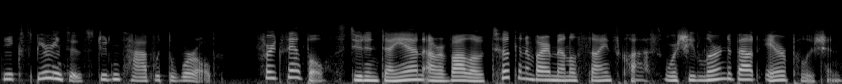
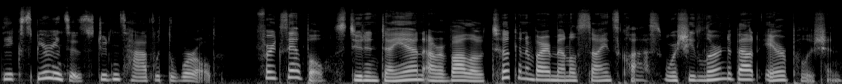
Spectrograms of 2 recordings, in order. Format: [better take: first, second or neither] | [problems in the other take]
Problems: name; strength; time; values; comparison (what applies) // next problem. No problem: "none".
second | muffled; very; fading above 3.5 kHz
